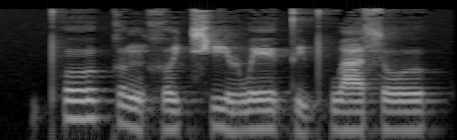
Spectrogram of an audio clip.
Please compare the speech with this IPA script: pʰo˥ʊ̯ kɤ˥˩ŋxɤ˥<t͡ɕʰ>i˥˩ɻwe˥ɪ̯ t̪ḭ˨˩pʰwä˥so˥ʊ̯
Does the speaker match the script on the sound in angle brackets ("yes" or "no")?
yes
